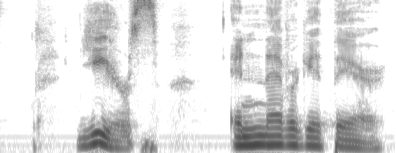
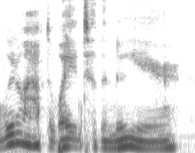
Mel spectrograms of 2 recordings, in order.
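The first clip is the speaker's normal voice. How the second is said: ordinary talk, nothing marked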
